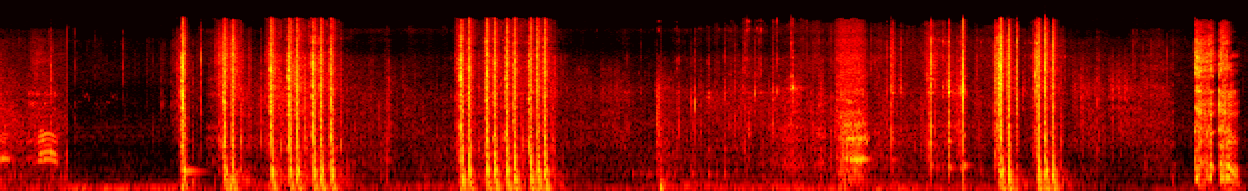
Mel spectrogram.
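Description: Rifle fire in rapid bursts at close range: a single shot about two seconds in, then bursts of several shots at about two to three seconds, around five seconds and again around ten seconds, with scattered single shots between.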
